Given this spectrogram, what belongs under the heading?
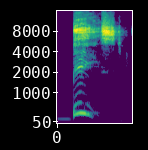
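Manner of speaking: beast punched high and loud; emphatic beast. Shown as a demonstration. Fragrance vlogger hyping a perfume, punching beast. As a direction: lean hard on beast. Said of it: "Hear me when I say it. Heavy on it".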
